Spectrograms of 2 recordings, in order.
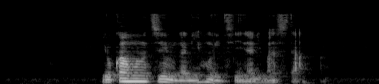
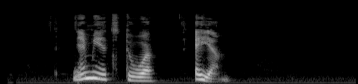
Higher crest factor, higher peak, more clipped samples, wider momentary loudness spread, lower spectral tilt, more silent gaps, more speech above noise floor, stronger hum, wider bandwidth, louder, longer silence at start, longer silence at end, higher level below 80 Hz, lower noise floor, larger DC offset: about the same, 20 dB vs 18 dB; about the same, -8 dBFS vs -6 dBFS; neither; first, 17 LU vs 10 LU; first, -7 dB/octave vs -5 dB/octave; neither; about the same, 43 dB vs 42 dB; neither; about the same, 11.5 kHz vs 11.5 kHz; second, -26 LUFS vs -21 LUFS; first, 1.05 s vs 0.75 s; second, 0.75 s vs 1.35 s; first, -54 dBFS vs -62 dBFS; first, -68 dBFS vs -61 dBFS; neither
